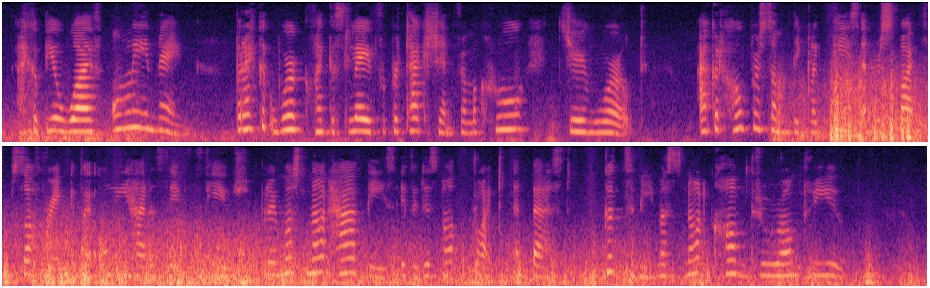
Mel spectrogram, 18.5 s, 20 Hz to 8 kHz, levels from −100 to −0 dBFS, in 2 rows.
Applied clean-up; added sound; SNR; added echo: none; Thunder; -1 dB; none.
